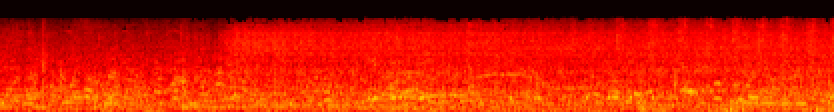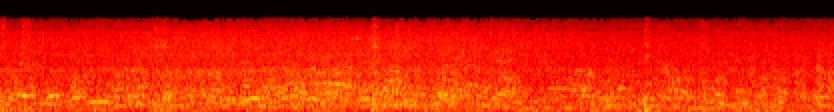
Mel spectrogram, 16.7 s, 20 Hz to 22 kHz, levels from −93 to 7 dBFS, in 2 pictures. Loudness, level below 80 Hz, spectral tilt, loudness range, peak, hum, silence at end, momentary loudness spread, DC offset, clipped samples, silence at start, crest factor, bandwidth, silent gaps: -32 LUFS; -56 dBFS; -3.5 dB/octave; 3 LU; -16 dBFS; none; 0 s; 5 LU; under 0.1%; under 0.1%; 0 s; 16 dB; 11.5 kHz; none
